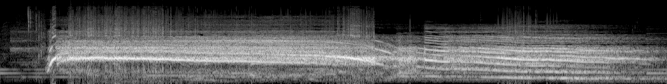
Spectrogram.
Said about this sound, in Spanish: Los verdugos soltaron los lazos y desamarraron las manos de doña Luisa, quien lanzó un grito espeluznante.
